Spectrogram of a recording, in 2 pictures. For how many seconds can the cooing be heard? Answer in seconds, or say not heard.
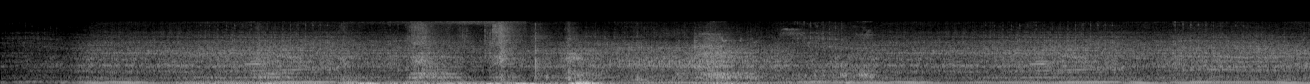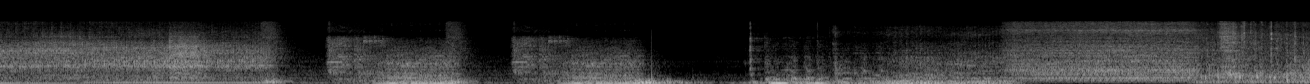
2 s.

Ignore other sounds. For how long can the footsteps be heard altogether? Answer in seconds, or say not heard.
6 s.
